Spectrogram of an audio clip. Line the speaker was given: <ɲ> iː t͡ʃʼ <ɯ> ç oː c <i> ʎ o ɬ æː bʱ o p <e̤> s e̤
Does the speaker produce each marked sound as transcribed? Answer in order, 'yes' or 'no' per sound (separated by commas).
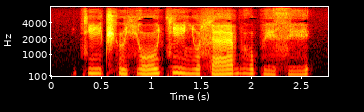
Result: no, yes, no, yes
